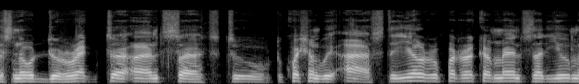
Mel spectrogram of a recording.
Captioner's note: speaking French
